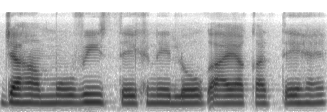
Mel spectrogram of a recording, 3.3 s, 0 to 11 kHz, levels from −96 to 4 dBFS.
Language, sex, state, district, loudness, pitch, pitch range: Hindi, female, Uttar Pradesh, Jyotiba Phule Nagar, -20 LUFS, 185 Hz, 180-185 Hz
